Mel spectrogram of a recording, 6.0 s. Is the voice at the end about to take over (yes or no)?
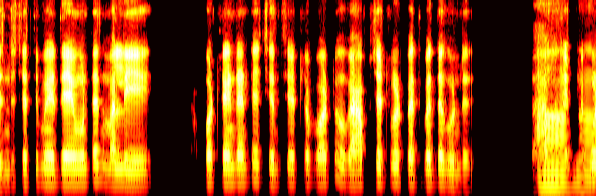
no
